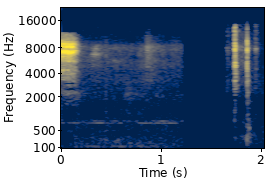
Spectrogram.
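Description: Faint steady background noise with a thin, steady hum, cut by a brief moment of dead silence at an edit, followed by a few sharp clicks.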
